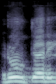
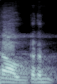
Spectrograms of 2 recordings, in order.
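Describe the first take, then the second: First: The first vowel sounds like 'oo'. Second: The first vowel sounds like 'ow'. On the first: "रूटर या राउटर" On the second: "मैं तो राउटर ही pronounce करता हूं"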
